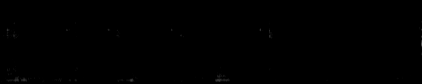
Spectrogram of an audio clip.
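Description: Near silence with a scattered handful of faint, short clicks during the first three seconds.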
